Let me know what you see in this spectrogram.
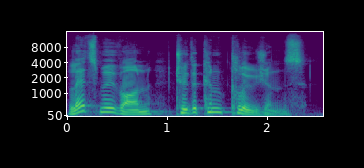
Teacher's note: stressing conclusions because it's the key word in the sentence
